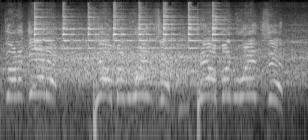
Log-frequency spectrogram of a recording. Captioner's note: crowd cheering; hands thudding; bell ringing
